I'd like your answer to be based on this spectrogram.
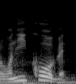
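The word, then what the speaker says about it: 鬼首: 首温泉って書いて、うん、これ鬼神戸って読むんですよね。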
